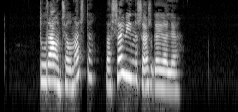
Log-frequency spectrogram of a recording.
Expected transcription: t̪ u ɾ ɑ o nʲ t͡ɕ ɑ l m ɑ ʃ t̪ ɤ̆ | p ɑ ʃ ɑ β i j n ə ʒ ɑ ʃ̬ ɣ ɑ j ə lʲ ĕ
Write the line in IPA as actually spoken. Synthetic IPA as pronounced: t̪ u ɾ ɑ o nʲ t͡ɕ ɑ l m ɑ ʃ t̪ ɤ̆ | p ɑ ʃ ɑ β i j n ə ʃ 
